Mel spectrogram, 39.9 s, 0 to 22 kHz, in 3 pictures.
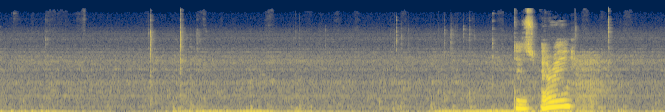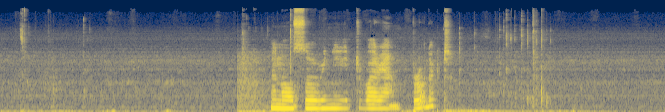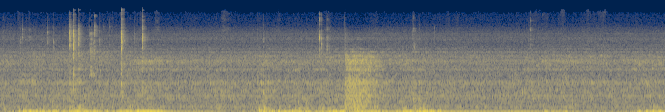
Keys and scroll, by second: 0.8 Return, 3.7 shift+super+x, 4.6 super+x, 5.9 super+v, 8.7 super+v, 9.3 super+[, 9.8 [, 11.4 super+Tab, 13.8 Down, 14.3 ;, 14.9 Return, 18.0 super+Left, 18.2 shift+super+Down, 19.0 shift+super+Down, 19.1 shift+super+d, 20.1 super+d, 22.6 alt+shift+Right, 23.2-24.6 typing, 27.5 Left, 28.1 shift+super+Left, 28.4 shift+super+Down, 29.0 shift+super+Down, 29.1 shift+super+x, 30.0 super+x, 33.0 super+c.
